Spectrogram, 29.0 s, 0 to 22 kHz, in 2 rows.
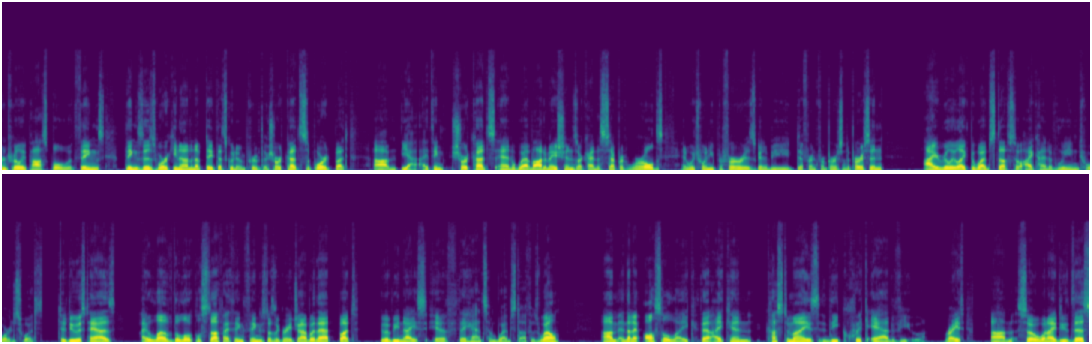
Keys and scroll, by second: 22.1 super+,, 27.7 ctrl+space.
